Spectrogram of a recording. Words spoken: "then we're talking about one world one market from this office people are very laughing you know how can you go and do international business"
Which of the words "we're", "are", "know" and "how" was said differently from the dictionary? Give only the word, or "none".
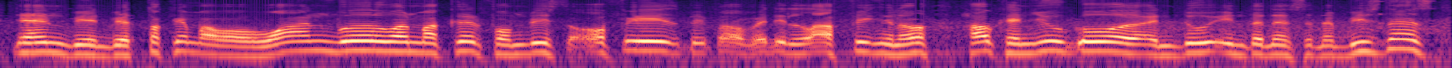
we're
